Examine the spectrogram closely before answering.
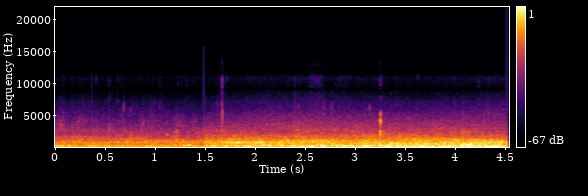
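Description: Steady rushing noise of wind on the microphone and water moving around a kayak being paddled, with a few faint ticks.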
